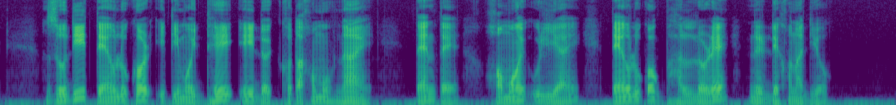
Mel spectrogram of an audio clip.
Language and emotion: Assamese, neutral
